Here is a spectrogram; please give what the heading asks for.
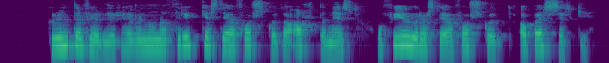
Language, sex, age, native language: Icelandic, female, 20-29, Icelandic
